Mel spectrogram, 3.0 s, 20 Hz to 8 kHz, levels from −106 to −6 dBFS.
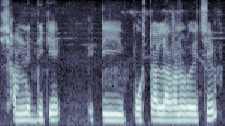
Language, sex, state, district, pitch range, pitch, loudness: Bengali, male, West Bengal, Cooch Behar, 155-165 Hz, 155 Hz, -14 LUFS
